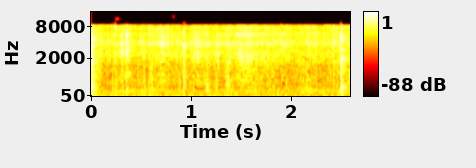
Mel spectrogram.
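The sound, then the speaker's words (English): Meat browns in a hot pan with a steady, bright sizzling hiss that carries throughout, dotted with occasional faint clicks, and no talk. “And we'll just let this brown up a little bit more.”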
